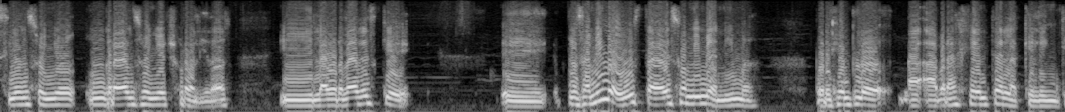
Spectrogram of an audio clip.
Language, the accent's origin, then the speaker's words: Spanish; Puebla, Mexico; now in Mexico City, Mexico; porque yo soy de Puebla, ya después me mudé a la Ciudad de México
